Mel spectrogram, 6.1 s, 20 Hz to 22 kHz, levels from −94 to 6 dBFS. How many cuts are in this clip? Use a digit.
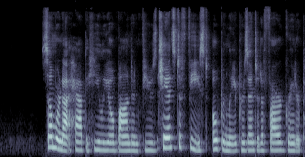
2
